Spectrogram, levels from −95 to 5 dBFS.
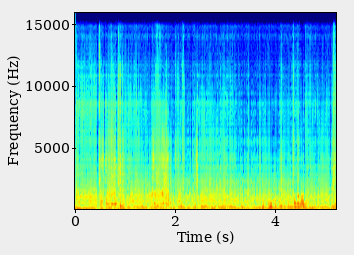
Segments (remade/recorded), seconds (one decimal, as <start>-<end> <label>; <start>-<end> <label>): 0.0-5.2 remade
